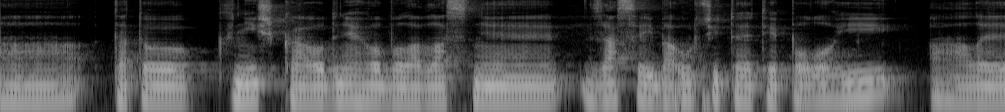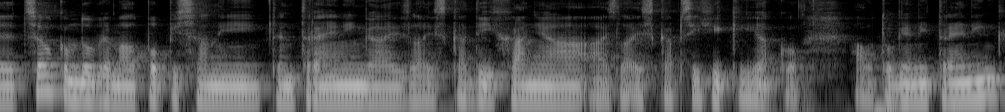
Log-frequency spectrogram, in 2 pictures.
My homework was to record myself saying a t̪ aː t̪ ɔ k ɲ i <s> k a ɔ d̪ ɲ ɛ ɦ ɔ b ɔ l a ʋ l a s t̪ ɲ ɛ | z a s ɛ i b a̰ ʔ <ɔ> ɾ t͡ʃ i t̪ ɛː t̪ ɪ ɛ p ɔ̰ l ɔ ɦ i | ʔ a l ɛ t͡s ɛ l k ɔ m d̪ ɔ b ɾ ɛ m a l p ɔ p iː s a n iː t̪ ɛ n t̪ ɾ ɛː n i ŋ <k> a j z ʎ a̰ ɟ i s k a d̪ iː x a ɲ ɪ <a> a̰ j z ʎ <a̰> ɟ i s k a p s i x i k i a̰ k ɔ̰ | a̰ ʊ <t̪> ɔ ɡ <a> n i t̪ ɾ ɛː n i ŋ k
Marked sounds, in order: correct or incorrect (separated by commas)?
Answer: incorrect, incorrect, incorrect, correct, correct, correct, incorrect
